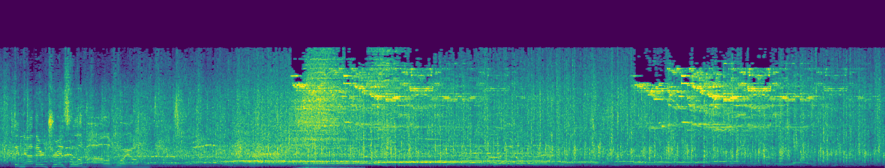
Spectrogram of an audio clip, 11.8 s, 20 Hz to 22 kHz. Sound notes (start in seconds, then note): 0.0 audience begin applauding and cheering; 3.0 audience continues applauding and cheering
